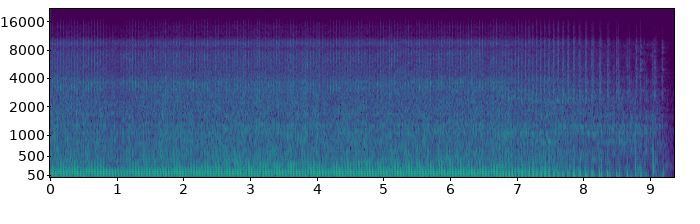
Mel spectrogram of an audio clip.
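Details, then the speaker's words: Unmaintained Troy-Bilt Storm 7524 snowblower that wouldn't run on gas: on starting fluid it chugs on a fast steady beat briefly, then slows and dies as the spray burns off; carburetor starving it of fuel, to be cleaned. "Okay, so I do want to show you something before I get too far into this to let you know that it is a fuel-related issue for sure."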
